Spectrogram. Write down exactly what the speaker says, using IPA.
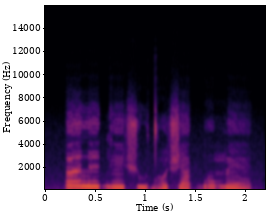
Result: a˦ l ɛ˦ ɡ ɛ̃˦ ʃ u˦˨ d ɔ̃˨˦ ʃ a˧ ɡ͡b ɔ˦ m ɛ̃˦˨

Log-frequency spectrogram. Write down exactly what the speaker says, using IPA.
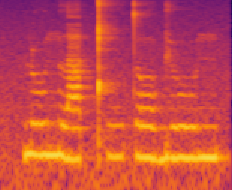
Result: ɳ u˩ n l a˩ ǃʰ o̤˧ t o˧ ɡʲ u˧ n

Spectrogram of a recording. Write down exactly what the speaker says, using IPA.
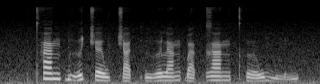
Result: t̪ʰ a˧ ŋ ɓ ɨ˨˩˦ ə̯ c ɛ˨˩ w c a˨˩ t̚ ʔ ɨ˨˩˦ ə̯ l a˧˥ ŋ ɓ a˨˩ k̚ ɣ a˧ ŋ t̪ʰ əː˨˩˦ w m i˨˩˨ n

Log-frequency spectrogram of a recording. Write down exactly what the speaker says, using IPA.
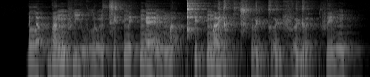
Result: l ɐ˨ p̚ w ɐ˥ ŋ f iː˨˩ w l ʊ˨˩ ŋ t͡s ɪ˨ k̚ m ɪ˨˥ k̚ ŋ ɛː˨˩ ŋ m ɐ˥ k̚ pʰ ɪ˥ k̚ m ɐ˨ j ʊ˥ k̚ t͡sʰ ɵ˨˩ ɥ k ɵ˨ ɥ f ɵ˨˥ ɥ ɵ˧ t̚ f ɪ˨ ŋ

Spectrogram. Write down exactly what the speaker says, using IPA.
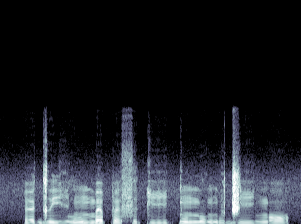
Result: ɛ˨ ɡ ɨ˧ j i˨ l ũ˧ m ɛ˦ p ɛ˨ s ɨ˦ k iː˦ k͡p ũ˧ n o˨ ŋ u˧ d͡ʒ iː˦ ŋ ɔ˦˨

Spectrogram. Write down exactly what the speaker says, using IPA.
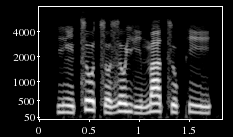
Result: j ĩ˨ t͡s o˦ t͡s o˨ z ʊ˦ j iː˨ m aː˦ t͡s u˨ k i˨

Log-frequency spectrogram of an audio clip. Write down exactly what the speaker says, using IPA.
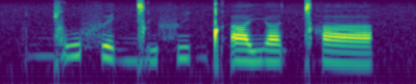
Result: ɡ͡ǀ u˧ f e˨ ɡ͡ǀ i˨ f i˧ ǃʼ a˨ j ɐ˨˦ ǀʰ aː˨

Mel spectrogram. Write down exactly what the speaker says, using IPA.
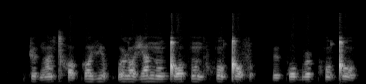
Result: ʈ ʏ˥˩ ɡ ã˦˥ ǀʰ ʌ˨˩ k ʌ˧˥˧ vʲ ɔ˥˩ pʼ o˧˥˧ ɳ ɒ˥˩ ʒ a˦˥ n õ˦˥ ŋ͡ǃ ɔ˦˥ θ õ˧˥˧ d kʰ ɔ̃˥˩ ŋ͡ǃ ɒ˥˩ f | ʏ˨˩ k o˧˥˧ b ə˞˦˥ kʰ ɔ̃˧ ŋ͡ǃ ɔ̃˥˩

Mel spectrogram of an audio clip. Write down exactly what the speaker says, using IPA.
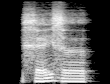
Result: x ɛ˧˥ i̯ z ə˧

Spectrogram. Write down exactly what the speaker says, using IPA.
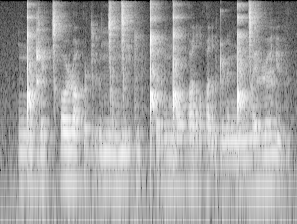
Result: ŋ͡ǃ ʌ ɖ l ɛ ǀʰ ɔ ɭ ɔ qʷ ʌ ɖ r u ŋ͡ǀ ə ŋ͡ǀ i t u v ǃʰ ʌ r ŋ͡ǃ ɜ l ðˤ ɜ r ðˤ ɛ r ɖ ɒ ɳ ʌ ŋ͡ǃ ə ŋ͡ǀ ɛ l ɭ ɜ l ɪ v

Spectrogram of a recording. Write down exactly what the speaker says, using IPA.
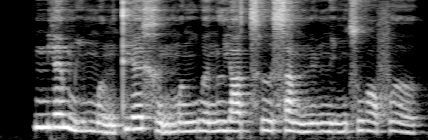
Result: m j ɛ˦ m i˨˦ m ɤ̰˨˩ ŋ t̪ j ɛ˦ x ə̰˨˩ n m ɤ˨˦ ŋ w ə˨˦ n l j ä˦ t͡sʰ ɹ̩˥˨ s a˥˨ n n̪ y˨˦ n̪ i˨˦ ŋ s w ɔ˥˨ f ɤ˥˨

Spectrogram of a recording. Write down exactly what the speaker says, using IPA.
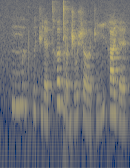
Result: mː ɯ˥˩ pʰ ɯ˧ t͡ʃ j ɛ˩˥ tʰ ʌ˥ d j ʌ˩ d͡ʒ o˩˥ ʃ ʌː˩ t͡ʃ iː˩˥ h a˧ j ɛ˩

